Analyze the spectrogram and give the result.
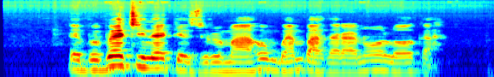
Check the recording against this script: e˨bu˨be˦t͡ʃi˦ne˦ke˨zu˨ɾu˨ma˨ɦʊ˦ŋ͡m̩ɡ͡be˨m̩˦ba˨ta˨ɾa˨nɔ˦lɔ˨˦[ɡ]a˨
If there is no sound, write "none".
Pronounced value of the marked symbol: k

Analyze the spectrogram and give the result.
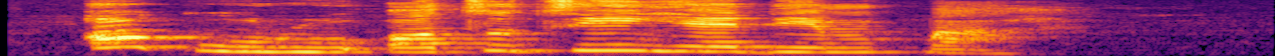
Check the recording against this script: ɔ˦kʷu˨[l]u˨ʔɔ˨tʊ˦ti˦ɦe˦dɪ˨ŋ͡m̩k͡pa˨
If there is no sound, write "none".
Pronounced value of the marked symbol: ɾ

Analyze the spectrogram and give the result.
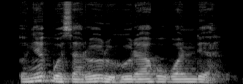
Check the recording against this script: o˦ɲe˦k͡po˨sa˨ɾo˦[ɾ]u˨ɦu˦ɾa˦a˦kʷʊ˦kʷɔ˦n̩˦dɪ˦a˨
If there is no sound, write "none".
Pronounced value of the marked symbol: ɾ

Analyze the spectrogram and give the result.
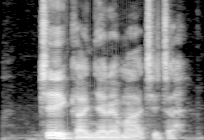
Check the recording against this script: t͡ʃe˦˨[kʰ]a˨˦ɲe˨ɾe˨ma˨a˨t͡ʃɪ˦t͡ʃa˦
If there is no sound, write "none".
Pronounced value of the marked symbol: k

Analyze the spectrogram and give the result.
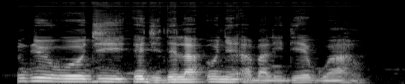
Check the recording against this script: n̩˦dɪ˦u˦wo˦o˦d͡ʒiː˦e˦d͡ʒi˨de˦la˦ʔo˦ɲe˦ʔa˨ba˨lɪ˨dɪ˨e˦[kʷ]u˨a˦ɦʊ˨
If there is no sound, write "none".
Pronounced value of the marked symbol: ɡʷ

